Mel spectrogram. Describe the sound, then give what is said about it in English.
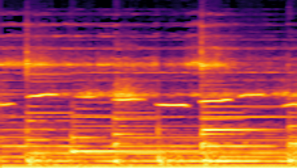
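A video game character whistles along with an instrumental melody, the clear whistled tune stepping through a few sustained notes over steady, tonal accompaniment. “except Eska, who dutifully whistles along with their melody”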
